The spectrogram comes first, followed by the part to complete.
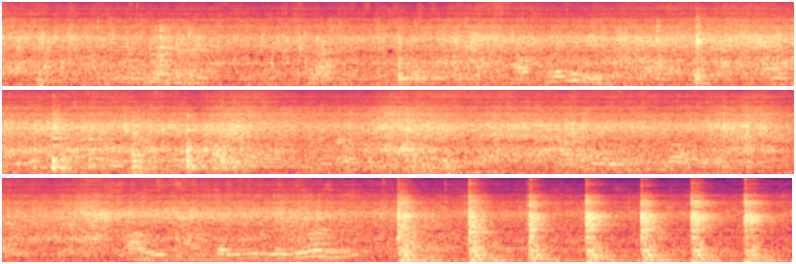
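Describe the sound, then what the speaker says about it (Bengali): Mutton hits a pan of already fried ginger and garlic, giving a steady sizzle with stirring scrapes, then a run of sharp rhythmic knocks near the end. "আমার আদা রসুন ভাজা হয়ে গেছে, এবার খাসির মাংসটা দিয়ে দেবো।"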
